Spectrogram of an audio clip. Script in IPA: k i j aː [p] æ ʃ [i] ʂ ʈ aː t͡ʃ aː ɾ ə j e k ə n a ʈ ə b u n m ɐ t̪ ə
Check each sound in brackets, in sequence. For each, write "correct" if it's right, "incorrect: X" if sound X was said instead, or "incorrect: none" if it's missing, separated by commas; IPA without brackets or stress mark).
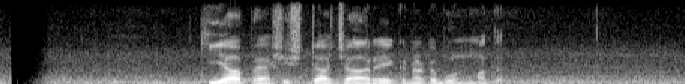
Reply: correct, correct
